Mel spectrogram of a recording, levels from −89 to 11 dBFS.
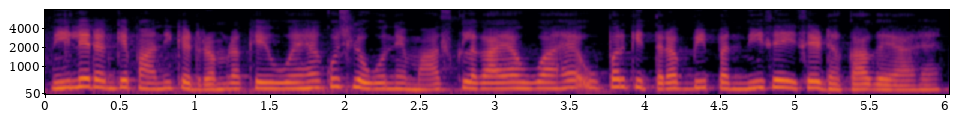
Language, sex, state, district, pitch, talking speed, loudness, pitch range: Hindi, female, Chhattisgarh, Rajnandgaon, 225 Hz, 260 wpm, -26 LUFS, 210-240 Hz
